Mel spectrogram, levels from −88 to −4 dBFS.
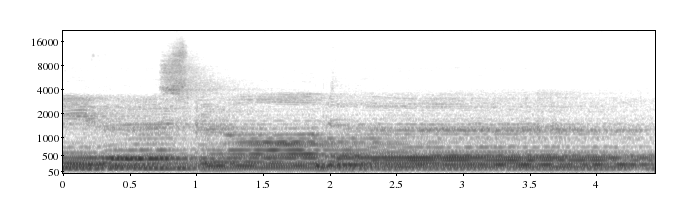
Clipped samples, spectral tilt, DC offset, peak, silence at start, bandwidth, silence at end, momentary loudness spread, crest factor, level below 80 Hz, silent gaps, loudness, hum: under 0.1%; -8.5 dB/octave; under 0.1%; -18 dBFS; 0 s; over 20 kHz; 0 s; 4 LU; 12 dB; -70 dBFS; none; -31 LUFS; none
